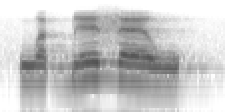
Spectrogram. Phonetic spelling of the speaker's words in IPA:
wɐɡ͡be zɛw

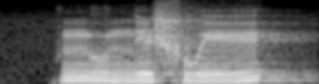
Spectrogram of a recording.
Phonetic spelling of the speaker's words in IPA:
n̪u˥˧n̪i˥˩ ʂwe˧˥ɪ̯

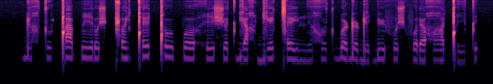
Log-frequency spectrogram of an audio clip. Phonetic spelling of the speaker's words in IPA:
ɖi̤χtṳǃapi ɾuʃǁʊjǃɪ ǃupʊ hiʃʏt ɡʲaχɡʲe ǀejn̪i̤χṳt ɓʊ ɖøɖiɠy fuʃfʊɾøχ ʁəǃi̤t

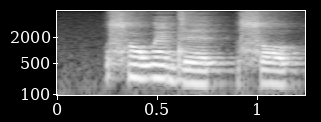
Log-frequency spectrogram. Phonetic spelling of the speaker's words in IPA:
sɔ̃˦wɛ̃˦˨dɛ˨ | sɔ˨

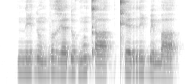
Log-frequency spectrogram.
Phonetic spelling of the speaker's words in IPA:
ni˨ ɗũ˨bʊ˦˨ ɣɛ˨ɗu˨ɡʷũ˦kʼa˨ | kʰe˨ri˨ ɓɪ˨ma˨

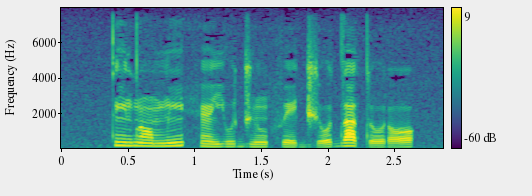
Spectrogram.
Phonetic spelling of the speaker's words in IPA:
tĩ˦dɔ̃˧mĩ˦ hɛ̃˧ju˧d͡ʒũ˨fe˨ d͡ʒo˨˦da˦˨to˨ɾɔ˧

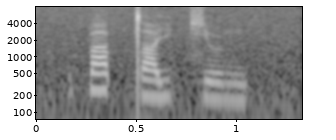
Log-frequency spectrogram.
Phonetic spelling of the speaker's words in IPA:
pa˥˩p̚ta˦˥j t͡ɕɯ˧ŋ

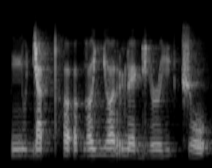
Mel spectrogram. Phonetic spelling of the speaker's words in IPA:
ɲoɟaθ t̪ʰʌʔʌɡʌ ʎʌr ɳɛɡiɹiʔ t͡ʃo

